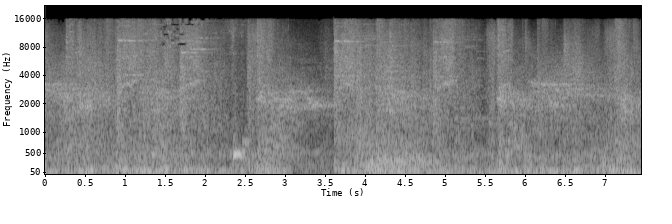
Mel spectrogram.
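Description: Fiery spell blasts burst and roar.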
